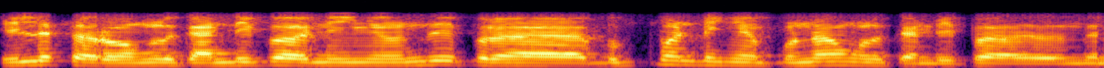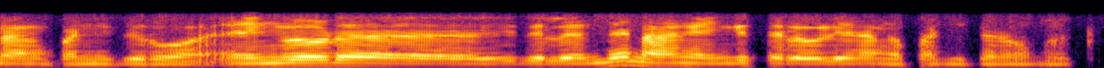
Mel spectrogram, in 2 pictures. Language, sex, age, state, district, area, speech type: Tamil, male, 18-30, Tamil Nadu, Tiruchirappalli, rural, conversation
